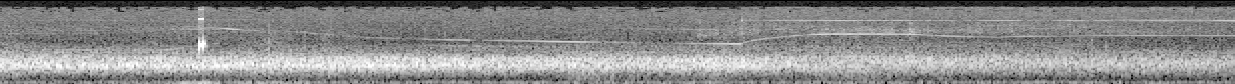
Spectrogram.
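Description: Faint whine of the E-flite Micro Draco's electric motor and propeller in flight far off, sliding down in pitch and then rising again a little past halfway, over a soft hiss. A single sharp click comes about a second in.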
